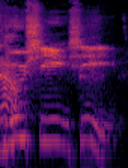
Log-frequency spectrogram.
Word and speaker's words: Mushishi: It's Mushishi. M-U-S-H-I and then S-H-I.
